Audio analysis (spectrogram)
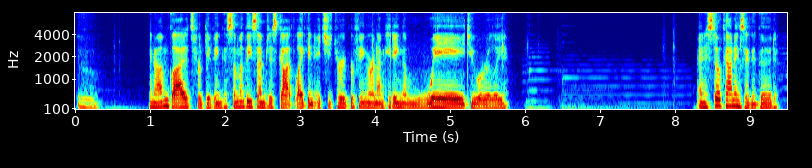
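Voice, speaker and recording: A man's voice: mid-range voice, fairly even intonation, fairly quick, long pauses. A young man giving casual, rambling live commentary as a game streamer. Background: game music.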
